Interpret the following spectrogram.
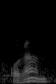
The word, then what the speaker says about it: Oran: properly pronounced, it would be Oran, and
